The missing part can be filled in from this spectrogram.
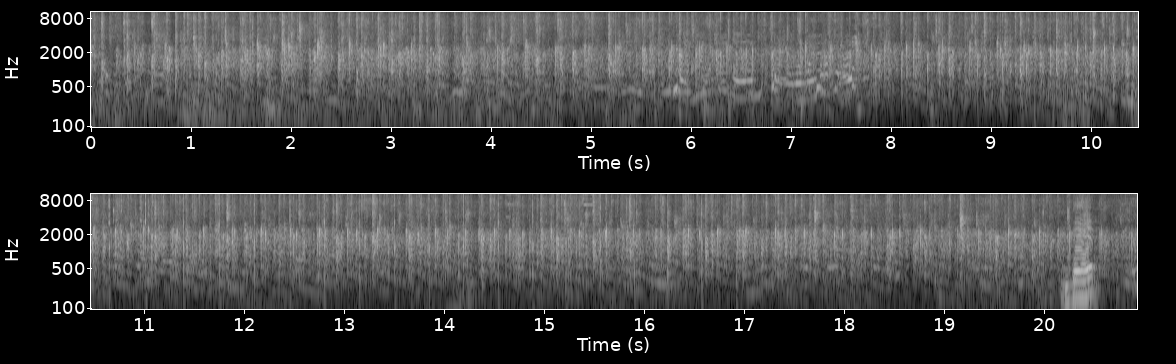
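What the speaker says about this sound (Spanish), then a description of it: "Crec que es mereix un aplaudiment de tota la sala, diria gairebé dempeus" A full audience applauds a guest speaker at the close of a talk in a hall, producing dense, continuous clapping that holds steady throughout.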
